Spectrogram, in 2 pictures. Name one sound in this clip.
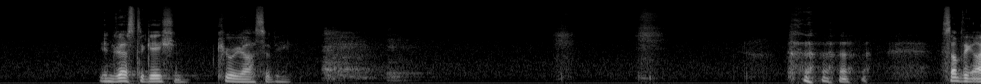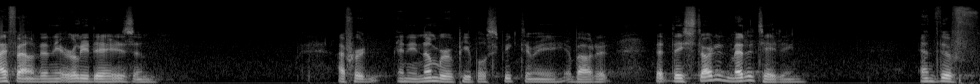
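An elderly man speaks calmly into a close microphone, pausing now and then.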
